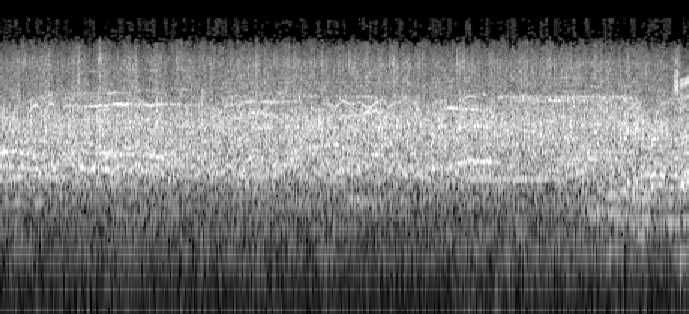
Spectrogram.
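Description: A big crowd at McLean Park cricket ground in Napier applauds a batsman walking off during a one-day international, sustained loud clapping and cheering that stays dense and even throughout, with a commentator's voice faintly beneath.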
